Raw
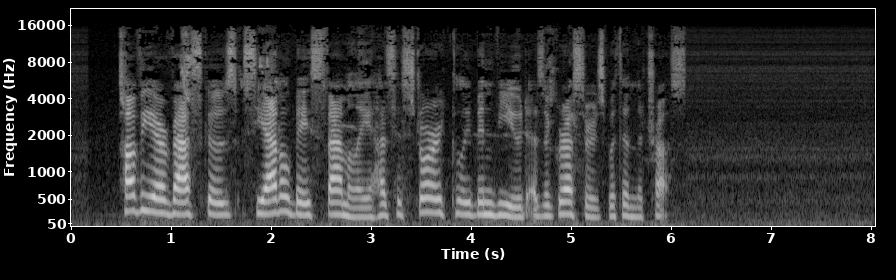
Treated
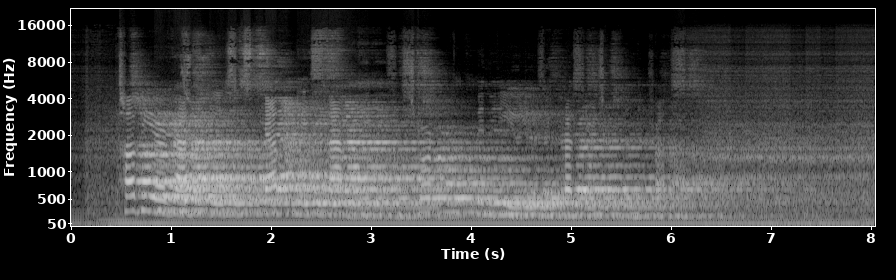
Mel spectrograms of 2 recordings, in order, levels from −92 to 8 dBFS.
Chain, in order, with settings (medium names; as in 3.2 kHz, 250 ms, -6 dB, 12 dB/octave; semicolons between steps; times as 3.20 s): companding laws mixed up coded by mu; tone controls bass -14 dB, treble -15 dB; harmonic-percussive split harmonic +8 dB; 0.84–2.99 s: treble shelf 4.3 kHz +10 dB; upward compressor, threshold -16 dBFS; trance gate ".x.xxxxx.xxx" 100 bpm -12 dB; hum 60 Hz, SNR 19 dB; algorithmic reverb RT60 4.5 s, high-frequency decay 0.3×, pre-delay 85 ms, DRR -4.5 dB; trim -10 dB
